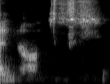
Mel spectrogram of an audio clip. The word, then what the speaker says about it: Nantes: However you pronounce that? Yeah, Nantes.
